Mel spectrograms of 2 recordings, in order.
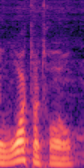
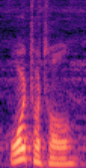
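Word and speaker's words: Wartortle: warart turtle I keep I mispronounced warart Turtle for like the longest time I would say war ttle war Turtle but it's War turtle and Squirtle people don't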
